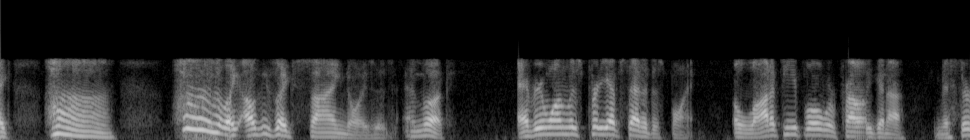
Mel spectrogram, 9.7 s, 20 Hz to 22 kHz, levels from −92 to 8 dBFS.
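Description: The whole clip carries the sound of the GSM full-rate codec. This speech has been squeezed to a rate that points to 13 kbit/s. The codec models the vocal tract and excites it with a sparse train of regular pulses. Nothing above 4 kHz gets through. The result is plainly audible. Voices take on a buzzy, gravelly edge, harshest on higher voices.

Lost GSM frames break in three times. The first runs from 2.28 to 2.31 s. The second runs from 4.08 to 4.12 s. Each is a gap of about 20 ms, which fits a single missing frame. The decoder fills the hole by repeating the settings of the last good frame. Each brief gap becomes a short metallic roughness. The third loss, from 8.56 to 8.67 s, lasts about 100 ms, about five frames. That held frame rings longer.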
